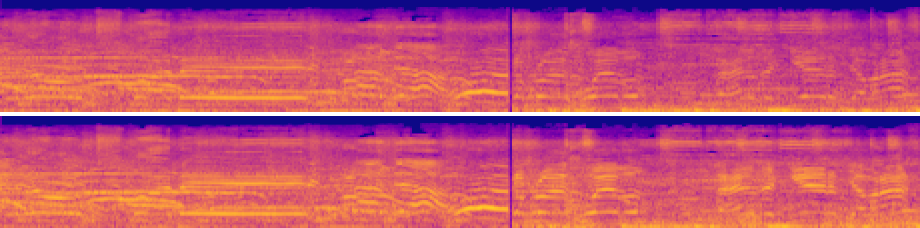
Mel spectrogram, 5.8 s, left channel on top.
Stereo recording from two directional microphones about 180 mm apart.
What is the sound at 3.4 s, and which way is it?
Music, 15° left (ahead or behind).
